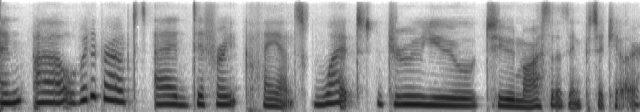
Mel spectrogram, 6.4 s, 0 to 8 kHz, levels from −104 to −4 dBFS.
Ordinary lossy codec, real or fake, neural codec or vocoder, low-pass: AAC, 48 kbps; fake; codec, 16 kHz, 0.5 kbps, FunCodec, trained on Chinese and English, 25 frames a second; 7.2 kHz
